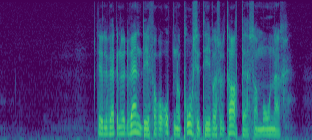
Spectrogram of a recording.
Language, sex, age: Norwegian, male, 48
